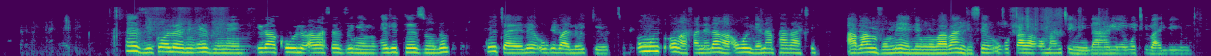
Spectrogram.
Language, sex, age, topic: North Ndebele, female, 25-35, education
